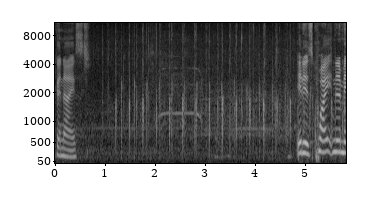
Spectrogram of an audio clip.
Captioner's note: audience cheering and applauding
